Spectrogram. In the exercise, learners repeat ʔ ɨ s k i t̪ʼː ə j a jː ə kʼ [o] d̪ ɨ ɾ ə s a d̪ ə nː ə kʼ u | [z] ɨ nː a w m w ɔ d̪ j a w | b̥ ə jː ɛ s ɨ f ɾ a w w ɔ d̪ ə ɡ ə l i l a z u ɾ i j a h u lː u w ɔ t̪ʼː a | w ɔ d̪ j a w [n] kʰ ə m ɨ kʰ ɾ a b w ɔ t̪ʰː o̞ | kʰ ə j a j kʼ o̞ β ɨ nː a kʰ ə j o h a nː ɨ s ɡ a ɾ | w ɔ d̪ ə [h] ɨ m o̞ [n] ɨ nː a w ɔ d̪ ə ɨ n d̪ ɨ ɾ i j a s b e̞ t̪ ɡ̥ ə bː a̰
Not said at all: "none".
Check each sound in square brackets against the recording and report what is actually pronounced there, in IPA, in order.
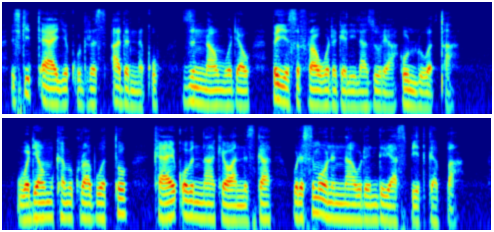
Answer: u, z, m, s, n

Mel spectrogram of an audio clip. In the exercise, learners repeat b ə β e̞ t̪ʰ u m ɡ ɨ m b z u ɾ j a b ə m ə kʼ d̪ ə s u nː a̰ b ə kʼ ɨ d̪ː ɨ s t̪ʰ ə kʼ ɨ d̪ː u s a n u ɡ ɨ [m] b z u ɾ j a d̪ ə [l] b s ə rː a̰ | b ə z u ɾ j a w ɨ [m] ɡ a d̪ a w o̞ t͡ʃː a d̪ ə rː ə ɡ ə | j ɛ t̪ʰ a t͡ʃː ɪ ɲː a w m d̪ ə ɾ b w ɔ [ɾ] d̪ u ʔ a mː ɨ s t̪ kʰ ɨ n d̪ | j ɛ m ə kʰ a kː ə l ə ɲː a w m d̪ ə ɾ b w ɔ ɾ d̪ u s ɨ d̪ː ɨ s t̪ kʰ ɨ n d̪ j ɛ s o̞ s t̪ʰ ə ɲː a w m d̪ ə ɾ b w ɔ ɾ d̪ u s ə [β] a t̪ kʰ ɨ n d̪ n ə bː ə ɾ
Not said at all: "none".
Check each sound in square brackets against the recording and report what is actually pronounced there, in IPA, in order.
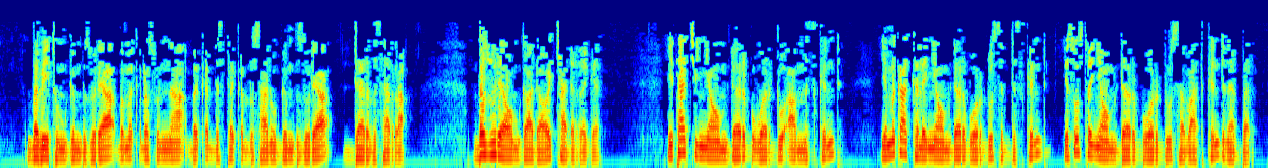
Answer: m, ɾ, m, ɾ, β

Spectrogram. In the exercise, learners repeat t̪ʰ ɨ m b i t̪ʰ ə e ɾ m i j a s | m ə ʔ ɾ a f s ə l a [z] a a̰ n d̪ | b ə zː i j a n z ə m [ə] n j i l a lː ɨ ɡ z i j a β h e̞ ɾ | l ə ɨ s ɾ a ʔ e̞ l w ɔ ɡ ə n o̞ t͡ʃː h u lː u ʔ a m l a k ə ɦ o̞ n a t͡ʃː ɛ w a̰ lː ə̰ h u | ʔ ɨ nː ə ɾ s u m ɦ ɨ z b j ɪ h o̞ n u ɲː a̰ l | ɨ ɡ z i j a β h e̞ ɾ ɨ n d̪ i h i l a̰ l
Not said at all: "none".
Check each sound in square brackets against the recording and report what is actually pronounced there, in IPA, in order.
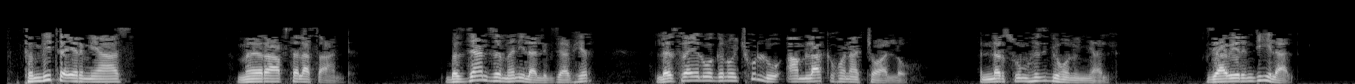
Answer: s, ə

